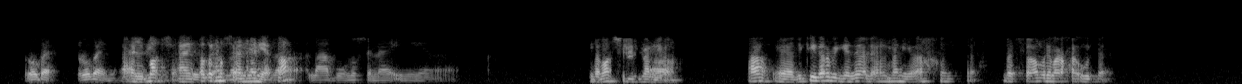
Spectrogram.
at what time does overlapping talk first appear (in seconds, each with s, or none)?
1.2 s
